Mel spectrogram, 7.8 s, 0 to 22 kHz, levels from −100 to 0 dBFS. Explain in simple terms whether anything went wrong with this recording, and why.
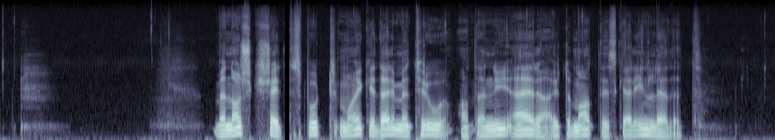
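A Bluetooth stall cuts the speech at 2.84 s: the sound drops to silence for 55 ms, until 2.90 s, then carries on. The likely cause is radio interference delaying the wireless packets, so the headphones ran out of buffered audio and waited for resent data.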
